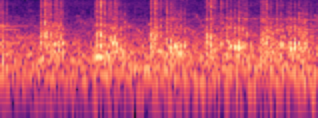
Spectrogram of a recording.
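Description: Hoofbeats of a galloping racehorse on a dirt track, a regular beat about two and a half times a second.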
